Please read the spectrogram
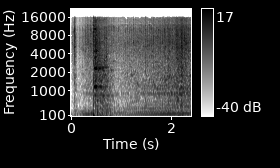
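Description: A sudden loud hit about half a second in, then a car engine running with a steady hum that grows louder.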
